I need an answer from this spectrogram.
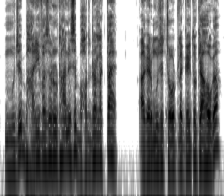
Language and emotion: Urdu, fearful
